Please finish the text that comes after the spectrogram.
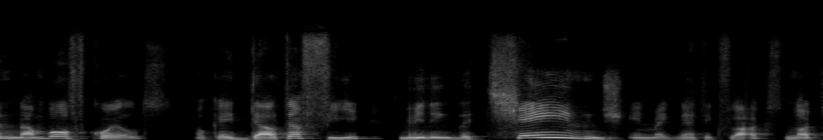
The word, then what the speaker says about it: Phi: a one of the greater letters it is pronounced as Phi as in Phi okay so Delta Phi uh is changing magnetic flux okay and delta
